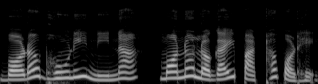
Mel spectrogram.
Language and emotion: Odia, neutral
